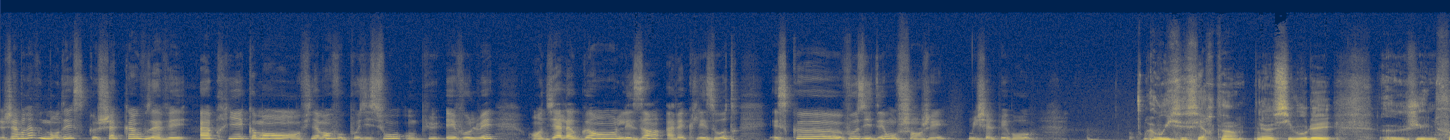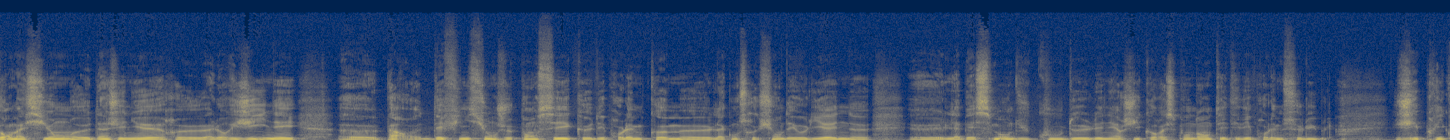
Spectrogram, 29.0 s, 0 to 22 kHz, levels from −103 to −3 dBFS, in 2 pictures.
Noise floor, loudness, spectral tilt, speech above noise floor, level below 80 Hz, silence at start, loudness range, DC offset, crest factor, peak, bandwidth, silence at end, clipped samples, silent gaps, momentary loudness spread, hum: -50 dBFS; -27 LUFS; -5.5 dB/octave; 24 dB; -56 dBFS; 0 s; 5 LU; under 0.1%; 20 dB; -6 dBFS; 15.5 kHz; 0 s; under 0.1%; none; 10 LU; none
